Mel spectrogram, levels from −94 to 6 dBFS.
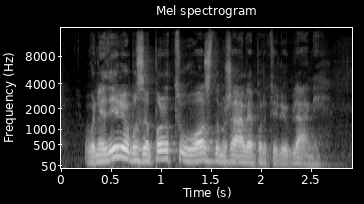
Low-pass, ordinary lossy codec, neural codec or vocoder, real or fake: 14.4 kHz; Opus, 64 kbps; vocoder, 44.1 kHz, 128 mel bands every 256 samples, BigVGAN v2; fake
